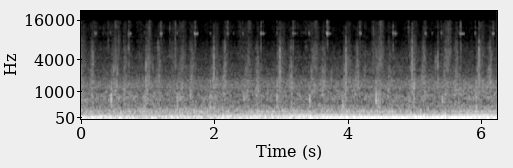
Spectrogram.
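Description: Footsteps on a stone-tiled walkway at walking pace, about two sharp steps a second, over a steady low rumble.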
